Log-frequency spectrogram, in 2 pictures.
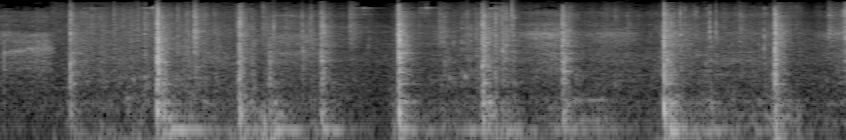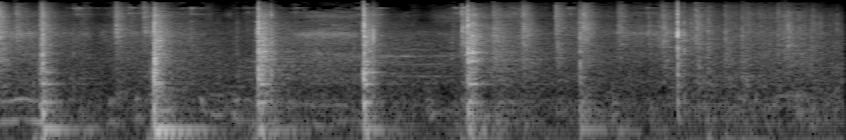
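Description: A stiff brush knocks against a wooden board in quick strokes.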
